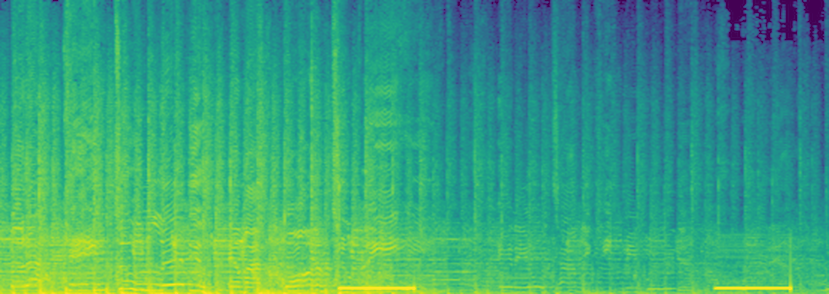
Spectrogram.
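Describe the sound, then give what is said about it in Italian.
A telephone call being placed, the line ringing with two long, steady mid-pitched tones about five seconds apart, each lasting about a second, sounding over loud, continuous music. “Io una telefonatina gliela farei a questo signore, vediamo come reagisce.”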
